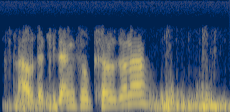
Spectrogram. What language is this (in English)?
Odia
